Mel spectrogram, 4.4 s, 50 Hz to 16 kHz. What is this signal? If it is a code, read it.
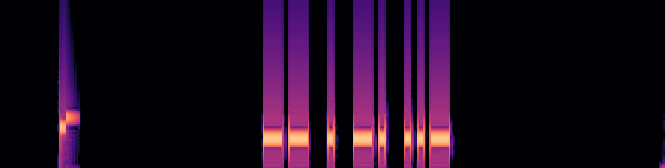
Morse code, heard as a keyed tone, about 28 wpm, 700 Hz. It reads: MENU
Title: Four Letter Words - 28wpm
